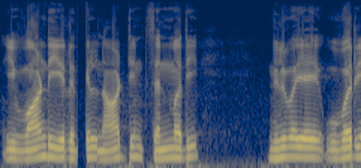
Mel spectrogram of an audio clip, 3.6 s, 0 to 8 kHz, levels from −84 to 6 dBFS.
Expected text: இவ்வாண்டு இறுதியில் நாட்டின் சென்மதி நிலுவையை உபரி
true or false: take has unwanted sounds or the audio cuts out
true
